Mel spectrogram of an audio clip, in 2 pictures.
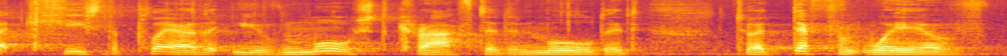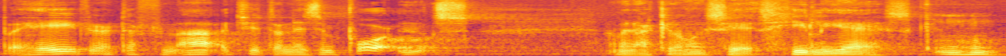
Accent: Scotland, United Kingdom; And as a Scot, I can remember a dozen campaigns

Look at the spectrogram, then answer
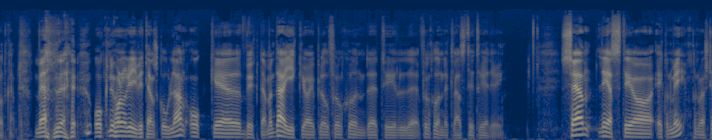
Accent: Stockholm, Stockholm County, Sweden; born there; det här är verkligen mina hoods här vid stadion. För att jag föddes på Allmänna BB.

